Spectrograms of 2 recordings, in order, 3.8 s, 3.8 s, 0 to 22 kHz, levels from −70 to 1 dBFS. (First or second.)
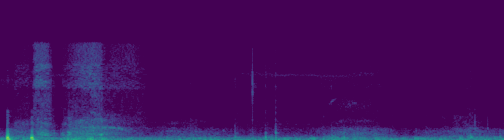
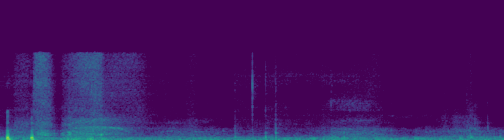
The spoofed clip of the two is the second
